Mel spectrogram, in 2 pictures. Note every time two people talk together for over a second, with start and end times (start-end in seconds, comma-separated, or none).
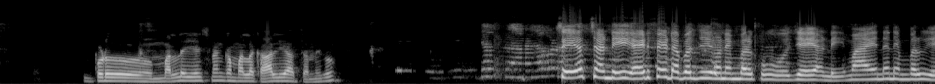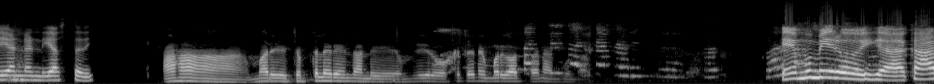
none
